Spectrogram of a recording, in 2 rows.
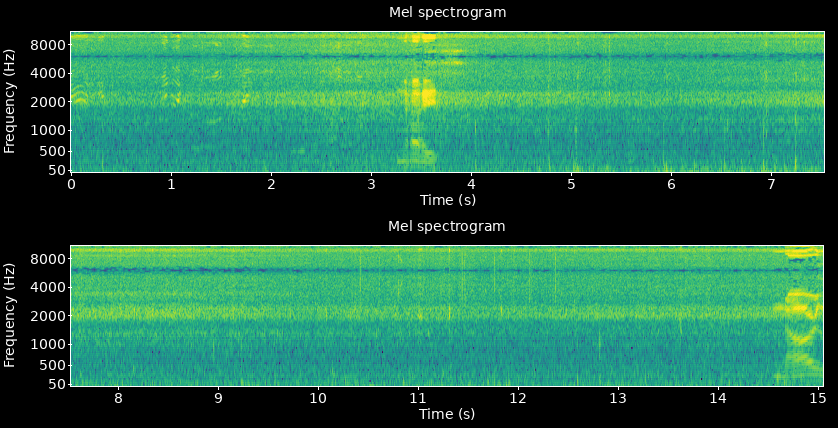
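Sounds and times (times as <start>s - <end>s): water lapping against kayak: 0.0s - 15.0s
wind buffeting microphone: 4.0s - 8.0s.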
